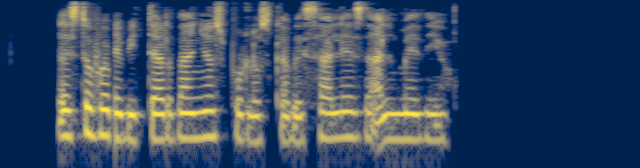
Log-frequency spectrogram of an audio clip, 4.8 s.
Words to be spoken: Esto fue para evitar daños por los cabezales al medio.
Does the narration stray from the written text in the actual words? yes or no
yes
